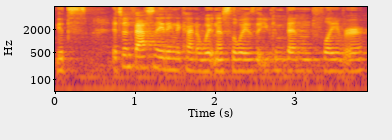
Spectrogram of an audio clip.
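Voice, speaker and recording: In a flat, monotone delivery, a woman with a fairly low pitch talks at a fairly quick pace amid noticeable background noise and audible room echo. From Michigan. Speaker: whiskey brand representative. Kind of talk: casual chat.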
